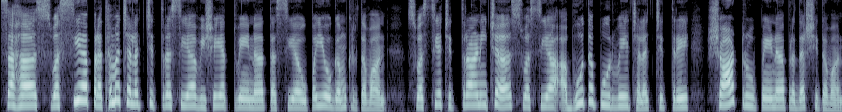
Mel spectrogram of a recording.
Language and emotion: Sanskrit, neutral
